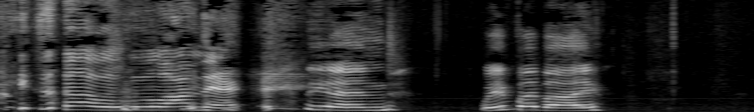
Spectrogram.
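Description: A woman sings in a high, silly voice close by.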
